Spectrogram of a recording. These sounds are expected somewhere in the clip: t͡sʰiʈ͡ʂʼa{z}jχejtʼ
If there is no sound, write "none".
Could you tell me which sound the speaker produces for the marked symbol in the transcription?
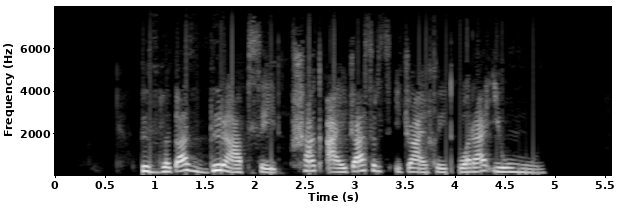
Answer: none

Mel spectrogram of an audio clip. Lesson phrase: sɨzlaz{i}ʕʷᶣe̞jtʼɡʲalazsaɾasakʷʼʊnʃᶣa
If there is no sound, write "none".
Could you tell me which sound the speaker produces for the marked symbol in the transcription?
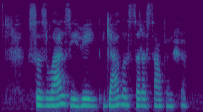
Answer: i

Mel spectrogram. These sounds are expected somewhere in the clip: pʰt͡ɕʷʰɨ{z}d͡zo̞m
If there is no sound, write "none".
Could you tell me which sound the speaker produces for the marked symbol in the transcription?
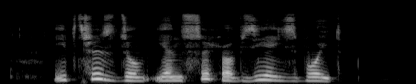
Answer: z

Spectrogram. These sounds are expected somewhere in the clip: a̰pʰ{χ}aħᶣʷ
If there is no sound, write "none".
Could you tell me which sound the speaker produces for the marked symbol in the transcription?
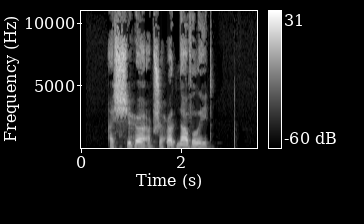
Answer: ʂ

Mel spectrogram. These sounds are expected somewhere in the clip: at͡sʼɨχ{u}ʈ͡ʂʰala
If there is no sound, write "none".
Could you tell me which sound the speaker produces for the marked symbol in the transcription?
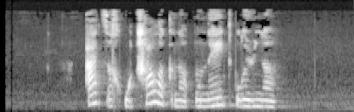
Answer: u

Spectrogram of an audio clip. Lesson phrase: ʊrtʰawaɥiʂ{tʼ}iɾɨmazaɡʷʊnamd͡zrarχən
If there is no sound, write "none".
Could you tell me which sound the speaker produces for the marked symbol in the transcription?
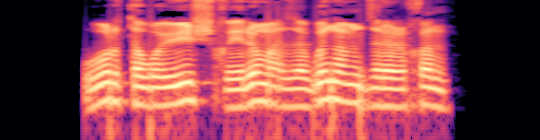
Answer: qʼ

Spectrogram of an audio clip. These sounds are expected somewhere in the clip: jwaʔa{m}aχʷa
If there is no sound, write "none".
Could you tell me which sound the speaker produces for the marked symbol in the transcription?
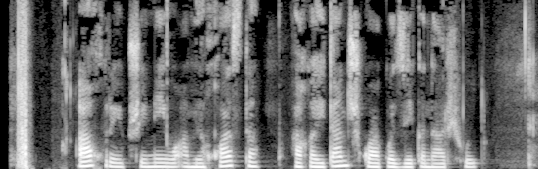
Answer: m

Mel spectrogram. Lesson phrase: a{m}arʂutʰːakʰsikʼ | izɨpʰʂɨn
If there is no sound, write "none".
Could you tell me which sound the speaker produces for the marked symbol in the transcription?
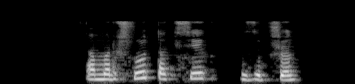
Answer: m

